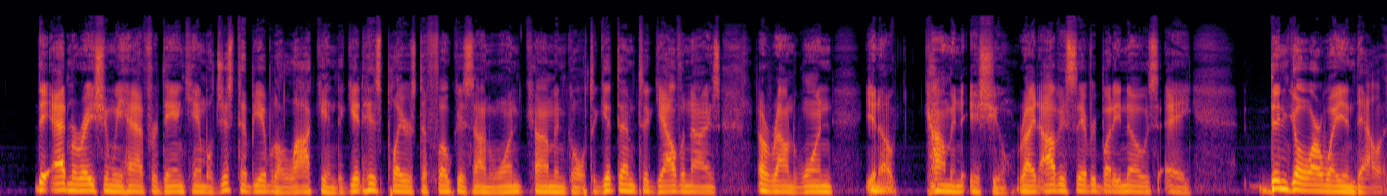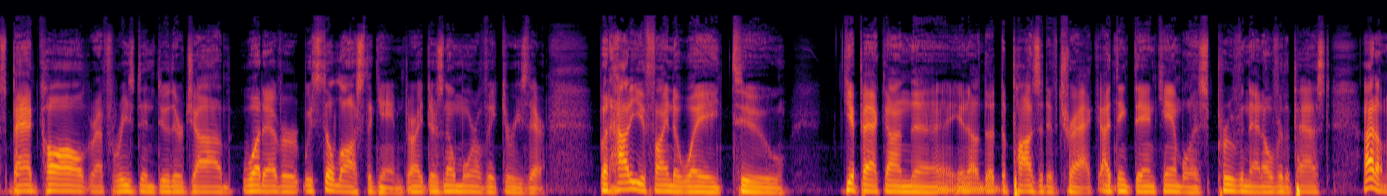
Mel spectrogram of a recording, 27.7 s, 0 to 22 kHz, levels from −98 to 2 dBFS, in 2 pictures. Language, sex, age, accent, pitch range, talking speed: English, male, 30-49, American, 100-120 Hz, 205 wpm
